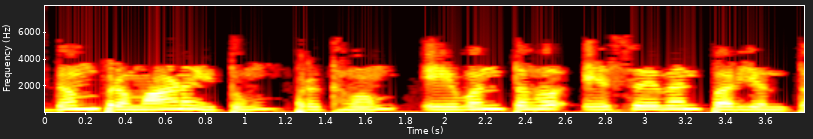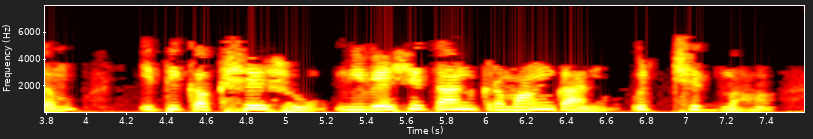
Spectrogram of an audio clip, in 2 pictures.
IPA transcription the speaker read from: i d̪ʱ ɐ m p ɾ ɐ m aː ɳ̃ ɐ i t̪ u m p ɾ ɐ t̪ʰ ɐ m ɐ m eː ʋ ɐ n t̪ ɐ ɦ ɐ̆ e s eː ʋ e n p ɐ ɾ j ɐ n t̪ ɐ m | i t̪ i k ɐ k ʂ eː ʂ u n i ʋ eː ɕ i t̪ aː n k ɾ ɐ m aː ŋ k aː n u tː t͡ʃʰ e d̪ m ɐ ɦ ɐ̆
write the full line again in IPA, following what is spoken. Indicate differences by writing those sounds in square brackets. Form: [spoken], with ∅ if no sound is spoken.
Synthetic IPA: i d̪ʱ ɐ m p ɾ ɐ m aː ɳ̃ ɐ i t̪ u m p ɾ ɐ t̪ʰ ɐ m ɐ m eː ʋ ɐ n t̪ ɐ ɦ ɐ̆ e s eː ʋ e n p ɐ ɾ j ɐ n t̪ ɐ m | i t̪ i k ɐ k ʂ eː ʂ u n i ʋ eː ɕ i t̪ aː n k ɾ ɐ m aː ŋ k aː n u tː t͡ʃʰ [i] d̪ m ɐ ɦ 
